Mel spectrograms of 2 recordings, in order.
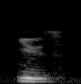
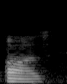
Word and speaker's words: Uz: And so in Job chapter 1 it says this: there was a man in the land of, I say, Uz, because I pronounce the U out loud. If it's an O, it's O's, because I'm not going to say Oz.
